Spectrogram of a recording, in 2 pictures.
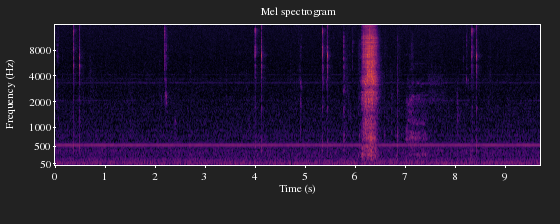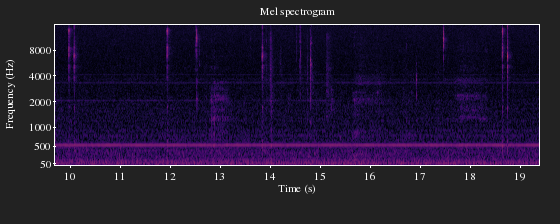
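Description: Scattered clicks of a computer mouse and keyboard, one every second or two, over a steady hum. One loud, short noise about six seconds in.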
